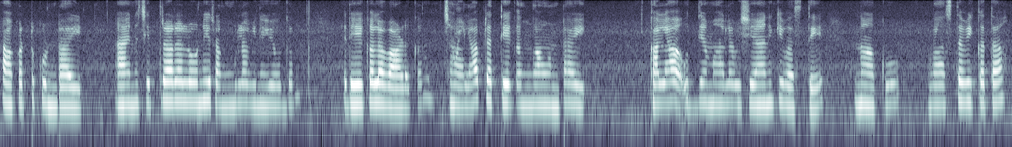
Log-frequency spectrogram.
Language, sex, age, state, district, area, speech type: Telugu, female, 18-30, Telangana, Ranga Reddy, urban, spontaneous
